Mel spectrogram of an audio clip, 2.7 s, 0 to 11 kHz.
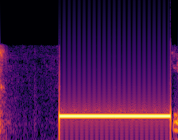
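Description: A steady, loud electronic redaction beep tone over a 911 call recording holds at a single pitch for nearly two seconds, cutting abruptly in and out after a brief stretch of faint, muffled phone-line audio.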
